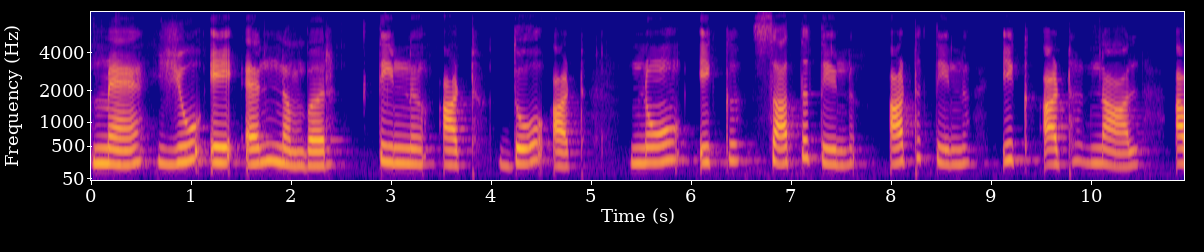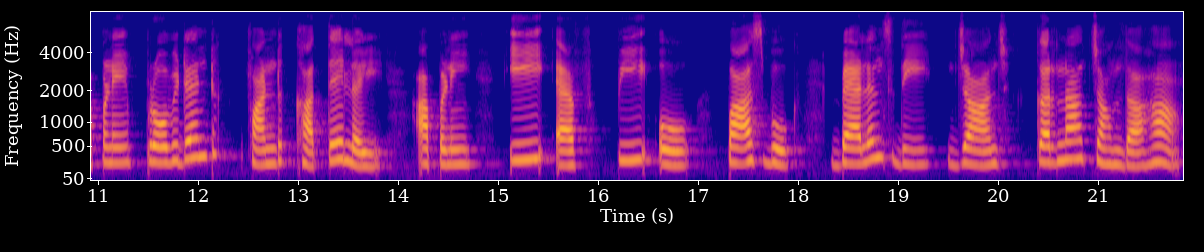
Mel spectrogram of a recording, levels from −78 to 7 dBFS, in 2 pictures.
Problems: none marked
